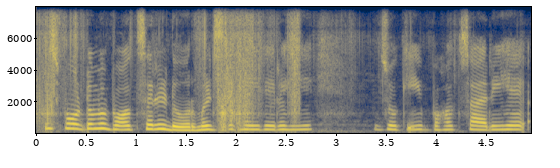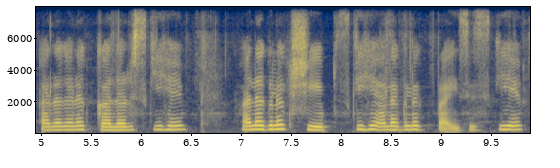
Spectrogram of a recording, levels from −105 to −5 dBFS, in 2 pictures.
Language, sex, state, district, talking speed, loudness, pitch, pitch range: Hindi, female, Maharashtra, Nagpur, 165 wpm, -17 LUFS, 245 Hz, 235-250 Hz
